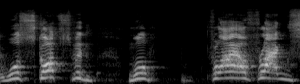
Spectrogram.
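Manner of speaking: put-on high, loud Scottish accent; proud Scottish accent. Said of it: "all I can do is like".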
